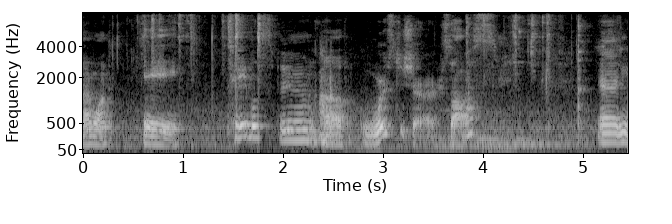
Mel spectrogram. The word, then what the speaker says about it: Worcestershire: of Worcestershire sauce and yeah they're still controversy about how to pronounce it even here my favorite pronunciation that I've ever heard was wash your sister sauce I know it sounds weird but that's actually what somebody called it okay then we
